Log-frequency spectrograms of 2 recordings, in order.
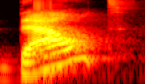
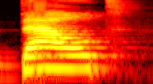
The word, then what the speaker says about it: doubt: Deb doubt subtle again this second set is also related to the letter B but this time it's not pronounced for a different reason it is not pronounced because it is followed by the letter t as the end or around the end of a word once more if you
